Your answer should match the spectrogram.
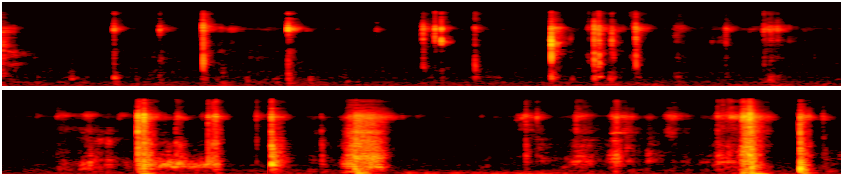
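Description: Scattered light clicks and taps from hands handling chalk-paste transfer materials and a framed board on a cutting mat, with brief rustling scrapes about seven and nine seconds in.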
